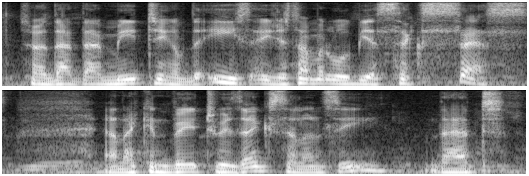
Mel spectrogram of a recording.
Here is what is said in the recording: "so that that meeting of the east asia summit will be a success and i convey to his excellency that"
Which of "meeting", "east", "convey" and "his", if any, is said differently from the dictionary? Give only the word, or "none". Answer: none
